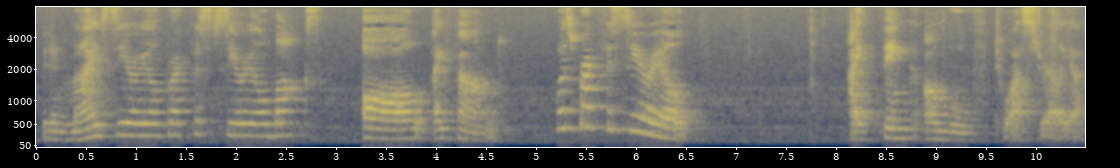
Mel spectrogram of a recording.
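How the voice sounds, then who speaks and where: A woman's voice: medium pitch, big pitch swings, slow pace. A woman reading a children's picture book aloud expressively, leaning dramatically on key words. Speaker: storybook reader. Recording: roomy, distant mic, faint background noise.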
